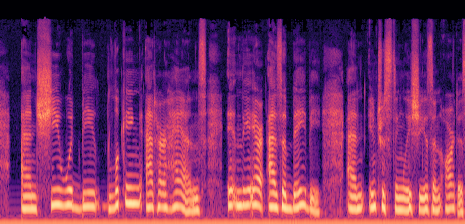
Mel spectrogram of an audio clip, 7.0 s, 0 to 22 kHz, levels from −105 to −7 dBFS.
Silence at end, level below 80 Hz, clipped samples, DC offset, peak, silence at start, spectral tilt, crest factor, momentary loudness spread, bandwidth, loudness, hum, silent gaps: 0 s; -56 dBFS; under 0.1%; 2%; -6 dBFS; 0 s; -5.5 dB/octave; 14 dB; 6 LU; 16 kHz; -20 LUFS; none; none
